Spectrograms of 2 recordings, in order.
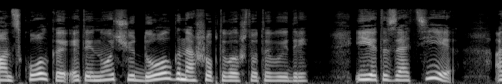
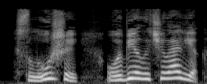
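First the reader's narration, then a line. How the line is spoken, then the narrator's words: Bursting out, unable to hold back. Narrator (Russian): воскликнул, не будучи в силах дольше сдерживаться, Муцак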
